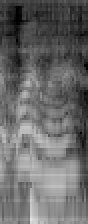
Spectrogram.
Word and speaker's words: Euler: Leonard Euler. I know, it seems like that's not how you pronounce that name, right?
